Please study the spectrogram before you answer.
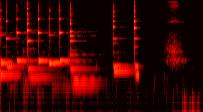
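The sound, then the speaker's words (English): A phone ringtone for an incoming call plays a quick melodic tune of bright electronic notes, loud, running a few seconds before stopping, with no one speaking over it. “I got a phone call during that.”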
